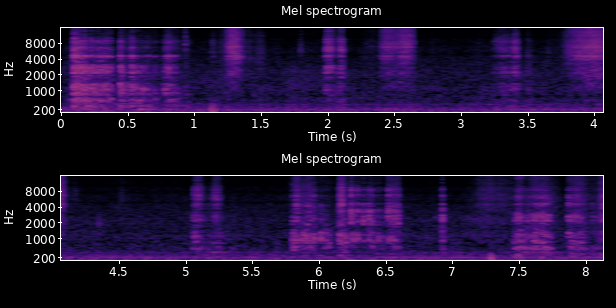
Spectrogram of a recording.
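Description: Black felt-tip marker drawing lines on paper: a series of short, scratchy strokes, one per line, with brief pauses between them.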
